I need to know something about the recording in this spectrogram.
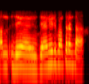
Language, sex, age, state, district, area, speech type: Malayalam, female, 45-60, Kerala, Thiruvananthapuram, urban, conversation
